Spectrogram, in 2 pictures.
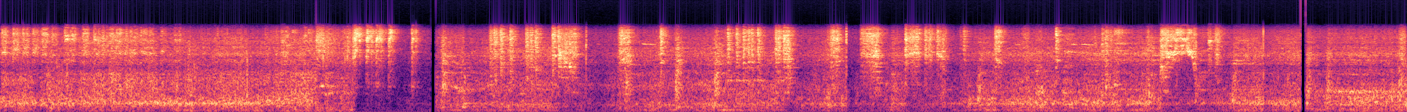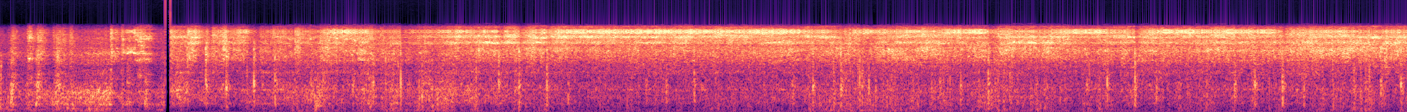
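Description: A steam-hauled passenger train's carriages running along the track, heard from an open window: a steady rumble of the wheels with rapid clicks over the rail joints, which drops away briefly about four seconds in.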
